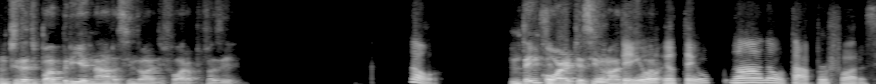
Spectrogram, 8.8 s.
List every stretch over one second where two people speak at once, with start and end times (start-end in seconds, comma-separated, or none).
5.4-6.7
